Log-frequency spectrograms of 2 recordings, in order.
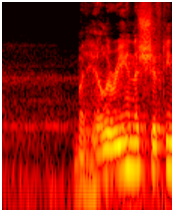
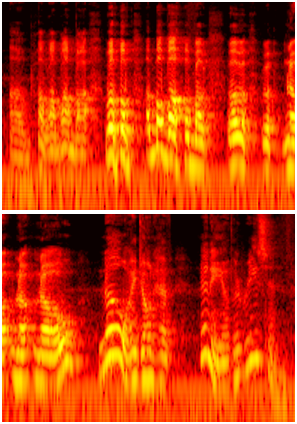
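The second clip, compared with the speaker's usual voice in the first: laughing, higher and louder babble of excuses; embarrassed mumbling; 4 semitones higher, 7 dB louder than usual. Acted. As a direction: babble it like sheepish knights.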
